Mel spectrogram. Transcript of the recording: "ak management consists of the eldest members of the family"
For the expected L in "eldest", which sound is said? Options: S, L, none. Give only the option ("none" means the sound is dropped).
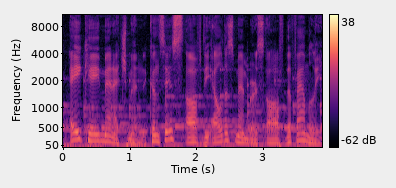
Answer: L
